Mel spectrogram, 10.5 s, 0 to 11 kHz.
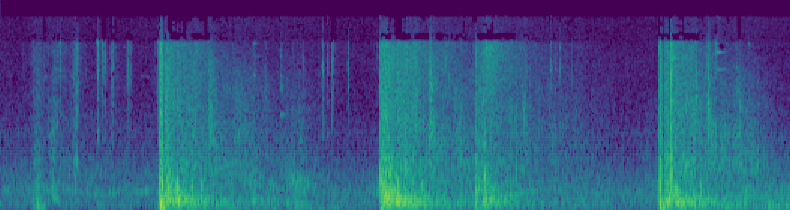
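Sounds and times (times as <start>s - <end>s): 
rifle shots: 2.1s - 3.4s, 5.0s - 7.2s, 8.8s - 10.1s.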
